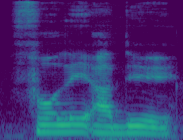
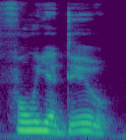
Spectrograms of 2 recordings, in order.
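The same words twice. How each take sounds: First: It is said with a French-style pronunciation. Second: It is said with an English-style pronunciation. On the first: "I don't know that this is actually how you say it in French, but it's something like" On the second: "no one's gonna bother saying that"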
